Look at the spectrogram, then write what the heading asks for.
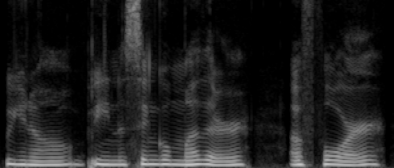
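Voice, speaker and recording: Smooth, mellow-voiced woman podcaster. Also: medium pitch, a little slow, no echo. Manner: relaxed, chatty, many fillers. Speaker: podcast co-host. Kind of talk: casual podcast chat.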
